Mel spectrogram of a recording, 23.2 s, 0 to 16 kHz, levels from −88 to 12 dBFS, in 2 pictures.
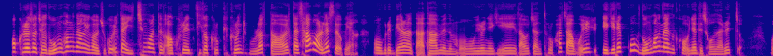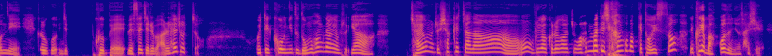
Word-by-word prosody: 어 280 - +3
그래서 275 +2 +6
제가 220 -4 0
너무 210 +9 +2
황당해 300 -4 +1
가지고 200 +3 -1
일단 260 -1 +1
이 180 -3 -4
친구한테는 260 +1 -3
"아 185 - +5
그래 210 +1 -1
네가 215 +2 0
그렇게 205 -1 -10
그런 225 +2 -1
줄 220 - -13
몰랐다." 165 -3 0
일단 215 +2 +2
사과를 355 - +6
했어요 440 +12 +1
그냥. - - -9 0.3
"어 190 -1 -3
그래 190 +1 -4
미안하다. 200 +1 +1
다음에는 175 -1 -1
뭐 165 +1 -7
이런 175 0 -4
얘기 175 +1 -5
나오지 165 +1 -4
않도록 175 +6 -9
하자." 280 -12 +3
뭐 - - -5
이렇게 260 +2 -1
얘기를 210 +7 +4
했고 360 +6 0
너무 195 +8 +1
황당해서 295 -5 +3
그 - - -3
언니한테 190 -1 -2
전화를 150 +3 -5
했죠. 205 - -8 0.4
"언니." 185 -4 -5 0.2
그리고 185 -1 -2
이제 175 0 -8 0.4
그 190 - 0
메 90 - -2
메시지를 185 0 0
말을 170 - -2
해 285 - +3
줬죠. 290 -3 -7
어 - - -31 0.6
그랬더니 225 +2 -1
그 240 - +6
언니도 225 -1 -1
너무 190 +5 0
황당해하면서 285 -7 -1
"야 200 -9 0 0.6
자기가 255 +9 +1
먼저 275 -5 -5
시작했잖아. 245 - +1
어 270 +7 -1
우리가 255 0 0
그래 245 0 +1
가지고 250 -1 -1
1 290 +6 -4
마디씩 340 -1 +6
한 335 +1 +3
거밖에 325 -6 -1
더 220 -4 0
있어?" 360 - 0 0.2
예 245 - -2
그게 345 +4 +7
맞거든요 205 - +2
사실. - - -10
225 Hz, 435 characters per minute, -22 LUFS, 185-275 Hz, 0.6 s, 그게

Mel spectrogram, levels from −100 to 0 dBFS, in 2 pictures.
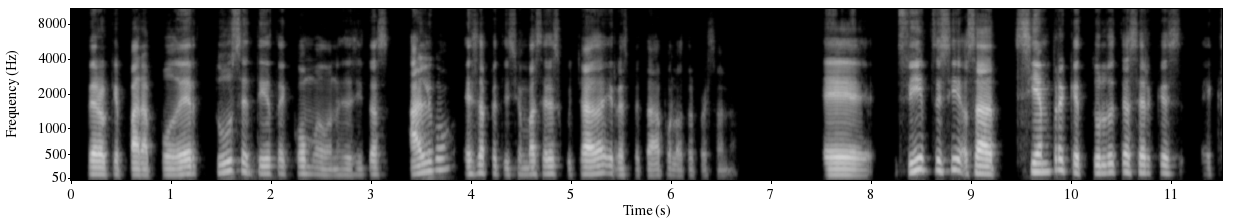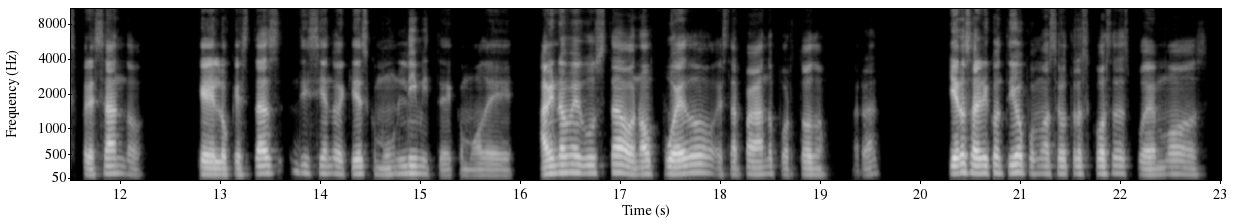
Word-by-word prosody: pero 125 -1 +4
que - - -8
para 115 -1 0
poder 125 +4 0
tú 170 +5 -2
sentirte 140 -7 -7
cómodo 125 -5 -8
necesitas 115 +3 -11 0.2
algo, 210 - 0
esa 135 +4 -3
petición 125 -4 -14
va - - +1
a - - -10
ser 135 +1 -4
escuchada 135 +1 +1
y - - -3
respetada 110 -2 -9
por - - -16
la - - -13
otra - - -19
persona, - - -26 0.8
eh, 115 -2 +3 0.2
sí, 200 +5 +1
sí, 195 - -1
sí, 205 +3 -1
o - - -5
sea, 135 -3 +6
siempre 175 +4 +2
que 155 - +1
tú 150 0 -4
lo 165 +2 -3
te 170 0 -2
acerques 150 -2 -4 0.2
expresando 120 +1 -2 0.5
que 125 -1 +7
lo 120 -1 +1
que 120 - -4
estás 145 +5 +1
diciendo 145 -4 -8
de 130 - -2
aquí 135 - -3
es 135 0 -1
como 120 -1 -10
un 135 +2 -10
límite, 130 -7 -5
como 110 -1 -13
de: 105 -1 -9 0.2
"A 125 - +7
mí - - +8
no 155 +1 +5
me 160 -1 +3
gusta 150 +1 +3
o 130 - +4
no 130 +1 +1
puedo 140 +3 +3
estar 120 0 -10
pagando 130 +1 -1
por 120 -1 -12
todo, 120 -1 -6 0.2
¿verdad? - - -15 0.7
Quiero 145 +3 +9
salir 145 -1 +6
contigo, 155 +1 +2
podemos 140 0 -8
hacer 140 0 -4
otras 140 0 -6
cosas, 140 0 -3
podemos 120 -1 -5
135 Hz, 175 wpm, -26 LUFS, 120-150 Hz, 0.8 s, Quiero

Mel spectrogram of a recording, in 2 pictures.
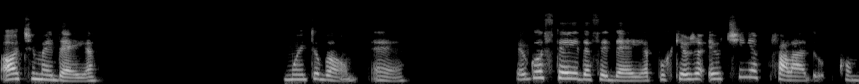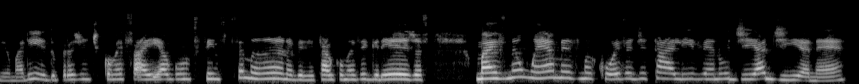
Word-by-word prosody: Ótima 250 -1 +4
ideia. 175 -3 0 1.9
Muito 230 +3 -3
bom. 200 -1 -3
É. 175 -2 -8 1.1
Eu 235 +1 -3
gostei 285 -2 +3
dessa 225 -1 -1
ideia, 180 -3 -1
porque 225 +3 -3
eu 235 - +3
já 250 -1 +1
eu 255 +1 0
tinha 330 +3 0 0.2
falado 195 - +1
com 215 - -10
o - - -12
meu 180 -3 -12
marido 205 +4 -4
para 220 - -3
gente 235 0 -5
começar 240 +1 -1
a 225 - +4
ir 230 - +2
alguns 240 +1 -2
fins 250 -2 -2
de - - -32
semana, 265 -5 +1
visitar 210 +1 +1
algumas 220 +1 -2
igrejas, 225 -1 +4 0.5
mas 270 +1 +7
não 315 +2 0
é 290 +1 +3
a - - -1
mesma 275 -3 -2
coisa 255 +1 -3
de 260 +2 -7
estar 270 +1 -2
ali 250 0 -3
vendo 245 +1 -5
o 255 - -3
dia 235 +2 0
a - - +1
dia, 210 -6 -1
né. 175 +5 -2
235 Hz, 160 wpm, -24 LUFS, 215-260 Hz, 1.9 s, mas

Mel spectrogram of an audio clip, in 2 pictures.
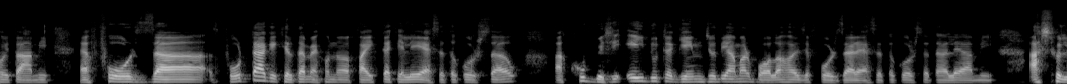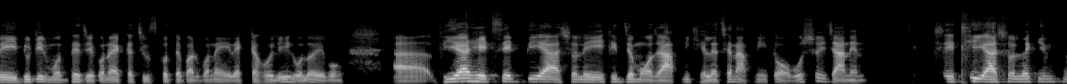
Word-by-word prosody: হইতো। 110 -2 -2
আমি 105 +1 -8 0.5
'ফোর্জা' 120 -4 +4 0.5
4 130 +4 -1
টা - - +6
আগে 145 -5 -1
খেলতাম, 120 -1 +1
এখন 120 -2 -10 0.2
5 105 -1 +2
টা - - +3
খেলে 115 0 -1
'এসেতকোর্সাও'। 115 +3 -4 0.5
আ - - +1
খুব 170 - -3
বেশি 120 +2 -2 0.2
এই 155 - +5
দুটা 150 -2 -2
গেম 125 0 0
যদি 130 +1 -3
আমার 130 +1 -1
বলা 105 +1 +2
হয় 110 -1 -1
যে - - -5
'ফোর্জা 100 -1 -4
আর - - +1
এসেতকোর্সা' 100 +1 -9
তাহলে 100 0 -2
আমি 100 0 -10 0.5
আসলে 115 - +2
এই 110 - +3
দুটির 120 0 0
মধ্যে 110 +1 -2
যেকোন 110 +2 -2
একটা 105 - -5
চুজ 105 -3 -8
করতে 105 - -2
পারব 100 -1 -3
না। - - -5
এর 95 - -3
একটা 115 - -4
হলেই 105 +4 -1
হল 100 +2 -1 0.2
এবং 100 0 -6 0.6
আ - - +3 0.4
ভিআর 140 +5 +8
হেডসেট 135 +1 +4
দিয়ে 130 -1 +4
আসলে 120 +1 -4
এটির 125 +2 -6
যে 120 - +4
মজা, 95 -2 +1
আপনি 115 +4 -14
খেলেছেন 100 +5 -2
আপনি 110 - -15
তো - - -3
অবশ্যই 140 +5 -6
জানেন। 100 -1 +2 0.8
সেটি 125 +3 -2 0.2
আসলে 125 +1 -1
কিন্তু 130 -2 -10
115 Hz, 170 wpm, -24 LUFS, 105-125 Hz, 0.8 s, ভিআর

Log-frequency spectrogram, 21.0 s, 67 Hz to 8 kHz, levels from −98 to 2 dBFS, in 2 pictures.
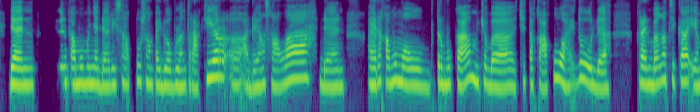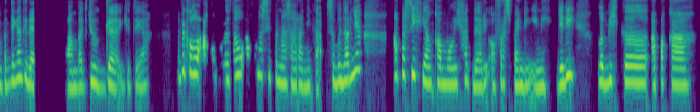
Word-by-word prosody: Dan 220 -1 +7 0.4
dengan 230 0 -3
kamu 225 0 +3
menyadari 215 -2 +1
1 235 +2 -5
sampai 225 -2 -1
2 210 0 +1
bulan 205 +1 0
terakhir, 230 +9 +4 0.2
eee, 215 0 -3
ada 195 0 -3
yang 205 +2 -1
salah 260 +9 +4 0.2
dan 205 0 -2 0.3
akhirnya 225 +3 +1
kamu 235 +2 +2
mau 220 -3 +3 0.4
terbuka 225 0 +3
mencoba 205 -6 +2
cerita 225 0 -6
ke - - -6
aku, 275 +10 -1
wah, 205 - -3
itu 230 +6 -4 0.2
udah 195 -2 +1 0.4
keren 230 -2 +3
banget 230 +5 +2
sih 245 - -5
Kak, 250 -3 +3
yang 210 +1 -3
penting 255 +6 -2
kan 290 - -1
tidak 215 -6 +1 0.5
lambat 195 +1 -4
juga, 220 -3 -1
gitu 210 0 -14
ya. 210 - -9 0.4
Tapi, - - -2
kalau 345 -2 +4
aku - - 0
boleh 265 0 -6
tahu, 330 +2 +1
aku 260 +7 -7
masih 310 -2 -7
penasaran 220 -4 -3
nih, 210 - -6
Kak. - - -11
Sebenernya 260 - +1 0.5
apa 345 - -2
sih 335 -1 +3
yang 240 -2 +2
kamu 225 -1 0
lihat, 240 +1 -8
dari 205 +2 -3
overspending 215 -1 -4
ini. 200 0 -4 0.2
Jadi 315 +9 +5 0.4
lebih 245 +1 +1
ke 240 -1 +3
apakah 220 -1 -1
225 Hz, 170 wpm, -21 LUFS, 210-245 Hz, 0.5 s, Dan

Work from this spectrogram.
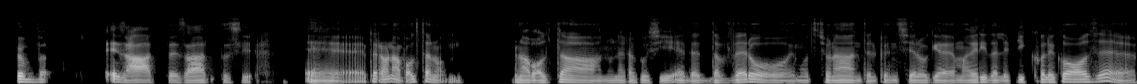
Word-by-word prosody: vabbè. 115 -3 +4 0.6
Esatto, 100 0 +3
esatto, 95 -1 0
sì, - - -6 0.5
ehm, 85 -2 0
però - - +2
una - - +3
volta, - - +1
no - - -3 0.7
una 100 -2 +3
volta 90 0 +1
non 90 +2 -4
era 90 -1 -2
così 95 0 -2
ed 90 -1 -1
è 90 - 0
davvero 90 +1 +1
emozionante 90 +1 -2
il 90 - -4
pensiero 90 +1 -2
che, 90 -1 -1
magari, 95 +5 0
dalle 90 -3 -2
piccole 110 +1 0
cose, 120 - +2
95 Hz, 130 wpm, -25 LUFS, 90-105 Hz, 0.7 s, vabbè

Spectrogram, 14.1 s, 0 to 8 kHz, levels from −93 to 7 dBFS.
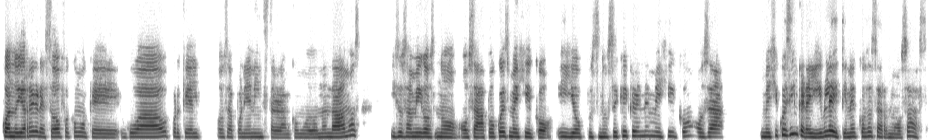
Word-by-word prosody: cuando 230 -2 +6
ella 225 0 +6
regresó 225 -3 +1
fue 230 0 -9
como 235 -1 -5
que 195 -2 -2
guau, 215 +3 +2
porque 210 -2 -5
él, 205 0 -7 0.2
o 210 -1 -9
sea, 210 -2 -7
ponía 205 0 -6
en 210 - -4
Instagram 190 -3 -5
como 190 0 -7
dónde 190 +2 -2
andábamos 215 +8 +3 0.5
y 225 - -4
sus 230 -1 -1
amigos, 220 -2 +2
no, 210 -3 0
o 200 0 -2
sea, 200 -2 +3
¿a - - 0
poco 215 +3 0
es 245 -1 +2
México? 205 -4 +1
Y 220 -1 -2
yo, 210 -1 +2
pues, 215 -1 -6
¿no 210 -1 +2
sé 230 +2 -2
qué 265 +1 0
creen 260 0 0
de 265 - -4
México? 245 +1 -5
O 220 -1 -1
sea, 220 -1 0 0.5
México 220 +7 +1
es 310 - +1
increíble 245 - +5
y 220 - 0
tiene 210 +2 -1
cosas 235 +1 -3
hermosas. 190 +2 -4
215 Hz, 190 wpm, -21 LUFS, 205-230 Hz, 0.5 s, cuando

